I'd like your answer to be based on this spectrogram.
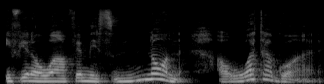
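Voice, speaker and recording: A woman in her sixties with a Jamaican accent, reading scripture aloud as an expressive storyteller, conversational and emphatic. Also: low voice, measured pace. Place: small indoor room at home.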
